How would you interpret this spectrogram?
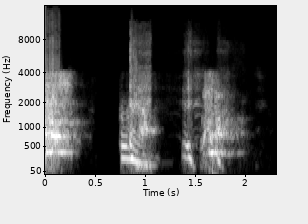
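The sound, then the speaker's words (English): A dog barks in a short, loud series of about three or four sharp barks with brief pauses between them, and no one talking over them. “There's my dog.”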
